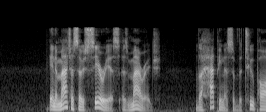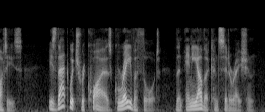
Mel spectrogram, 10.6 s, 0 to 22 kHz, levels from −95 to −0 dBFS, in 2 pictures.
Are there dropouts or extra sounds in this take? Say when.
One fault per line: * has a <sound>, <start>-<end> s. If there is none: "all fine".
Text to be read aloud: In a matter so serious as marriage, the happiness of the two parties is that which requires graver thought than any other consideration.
all fine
